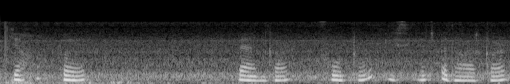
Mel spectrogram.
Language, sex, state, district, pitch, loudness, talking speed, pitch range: Hindi, female, Punjab, Pathankot, 205 Hz, -17 LUFS, 80 wpm, 190-215 Hz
